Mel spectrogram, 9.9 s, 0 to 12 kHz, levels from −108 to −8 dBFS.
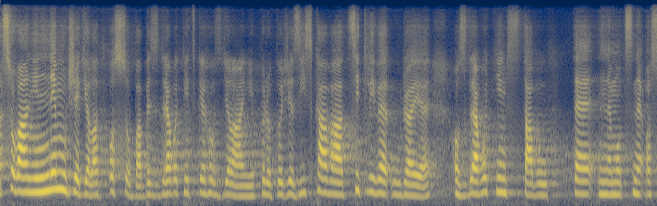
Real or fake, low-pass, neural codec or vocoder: fake; 10.8 kHz; codec, 24 kHz, 0.5 kbps, DualCodec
